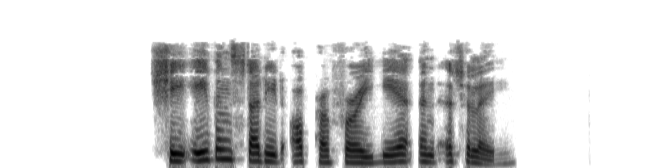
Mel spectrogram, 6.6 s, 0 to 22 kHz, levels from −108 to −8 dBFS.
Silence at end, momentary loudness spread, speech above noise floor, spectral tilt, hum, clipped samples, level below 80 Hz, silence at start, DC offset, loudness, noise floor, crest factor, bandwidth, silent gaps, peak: 1.65 s; 9 LU; over 72 dB; -5.5 dB/octave; none; under 0.1%; -62 dBFS; 1.55 s; under 0.1%; -19 LUFS; under -90 dBFS; 18 dB; 7.8 kHz; 3.08-3.15 s, 4.14-4.18 s; -2 dBFS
